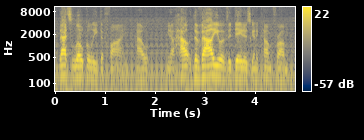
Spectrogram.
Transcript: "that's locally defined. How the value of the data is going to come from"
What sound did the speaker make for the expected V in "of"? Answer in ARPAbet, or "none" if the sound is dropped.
V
